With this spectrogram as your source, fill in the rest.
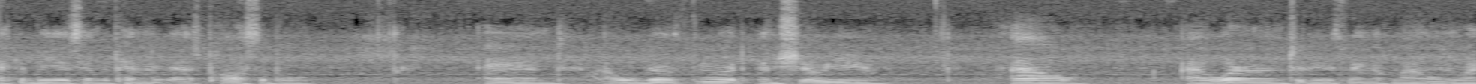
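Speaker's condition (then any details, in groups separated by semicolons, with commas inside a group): Cerebral palsy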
